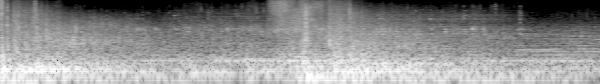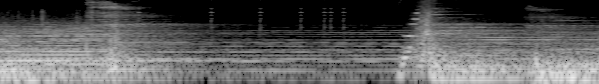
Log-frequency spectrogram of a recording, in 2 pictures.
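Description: A Confringo spell explosion in Hogwarts Legacy, a deep booming blast that rolls and decays over several seconds, followed by a second lighter impact near the end, loud and alone without voices.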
